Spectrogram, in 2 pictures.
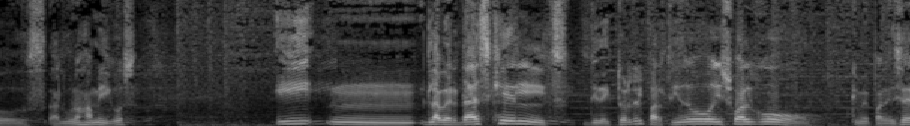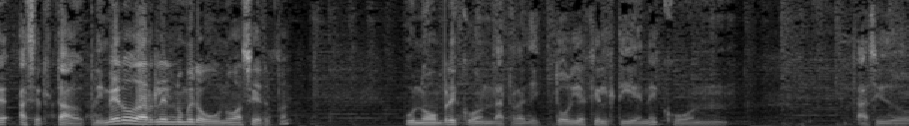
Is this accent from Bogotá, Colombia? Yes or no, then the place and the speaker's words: no; Pradera, Valle del Cauca, Colombia; Pradera Valle, Pradera en la Valle. Infancia, donde todo el mundo me saluda, nos abrazamos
